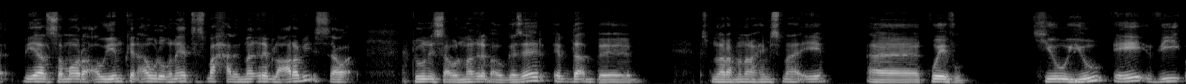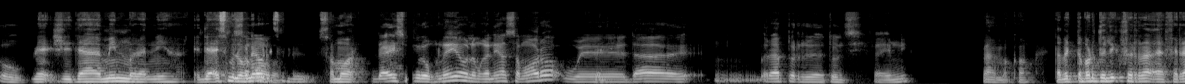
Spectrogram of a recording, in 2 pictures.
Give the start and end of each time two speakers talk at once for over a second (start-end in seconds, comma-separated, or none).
none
